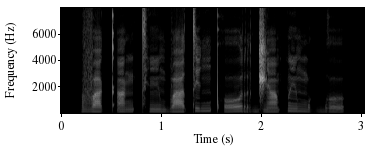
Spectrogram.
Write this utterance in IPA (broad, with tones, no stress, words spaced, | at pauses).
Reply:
va˨kʼã˨ŋtʰĩ˨ ba˨ti˦ŋpʰoː˨˦r d͡ʒã˨pĩ˦mʊ˨ ɡ͡bʊ˨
